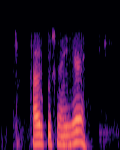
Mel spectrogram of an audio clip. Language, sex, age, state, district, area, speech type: Hindi, female, 45-60, Uttar Pradesh, Pratapgarh, rural, conversation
